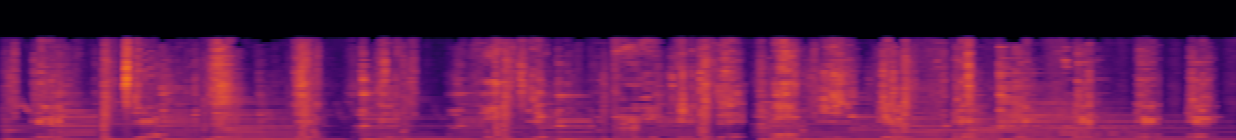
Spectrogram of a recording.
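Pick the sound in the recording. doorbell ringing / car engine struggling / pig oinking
pig oinking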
